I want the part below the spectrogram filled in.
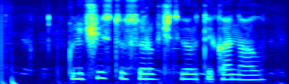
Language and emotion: Russian, neutral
